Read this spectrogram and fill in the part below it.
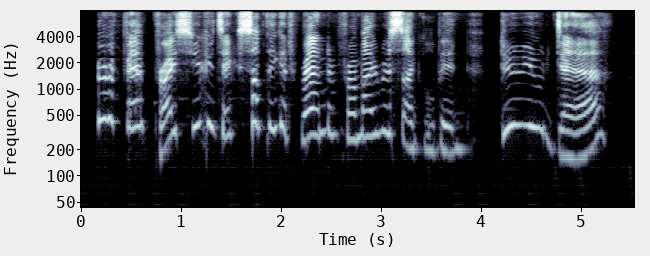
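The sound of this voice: This put-on character voice sits at a high pitch and makes very wide pitch swings. The pace is moderate.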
